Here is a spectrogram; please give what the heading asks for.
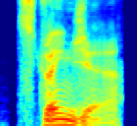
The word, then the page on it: stranger: British English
